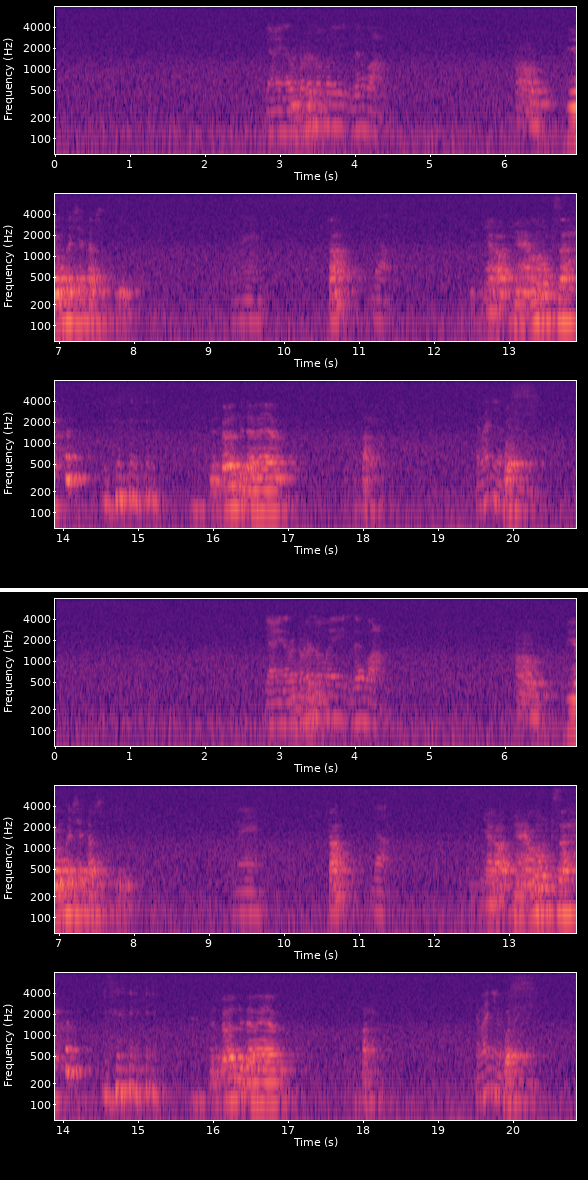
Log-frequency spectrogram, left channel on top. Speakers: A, on the right; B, on the right.
A: يعني رقمين
B: ممكن
A: اللي هما ايه زي بعض
B: اه هي ممكن 66
A: تمام
B: صح؟
A: لا
B: يا راجل يا عم قلت صح
A: <laughs>
B: <laughs> انت قلت تمام يبقى صح
A: تمانية وتمانين
B: بص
